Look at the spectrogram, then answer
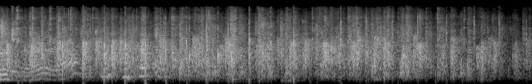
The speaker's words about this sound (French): merci beaucoup. bah, je pense qu'on peut tous s'applaudir.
